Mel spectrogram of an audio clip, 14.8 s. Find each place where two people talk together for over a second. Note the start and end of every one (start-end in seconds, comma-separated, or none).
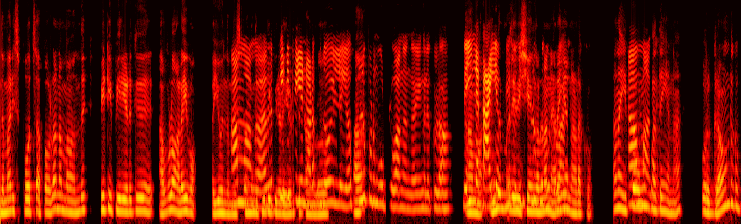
4.7-6.5, 9.4-11.4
